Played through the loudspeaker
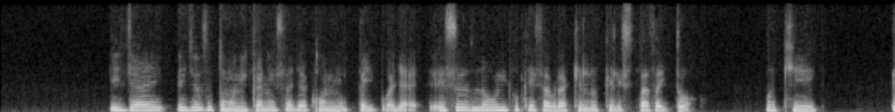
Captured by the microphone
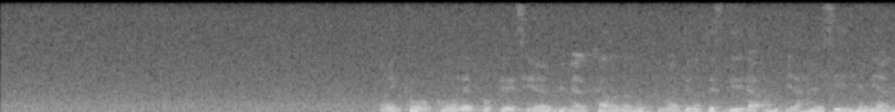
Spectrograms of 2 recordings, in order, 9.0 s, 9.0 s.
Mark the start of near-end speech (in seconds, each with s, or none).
3.8 s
